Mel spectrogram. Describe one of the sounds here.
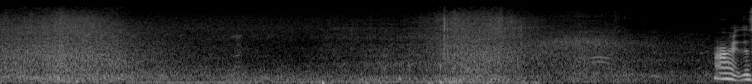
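Small waves wash gently onto the shore, outdoors.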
